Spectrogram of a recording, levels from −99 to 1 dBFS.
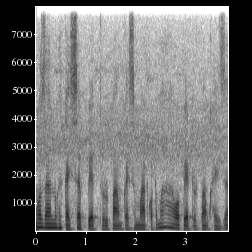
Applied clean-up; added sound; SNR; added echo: none; none; none; none.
